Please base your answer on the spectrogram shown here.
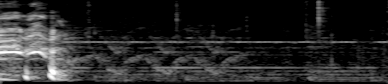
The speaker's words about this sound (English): Did they dub the siren? Something doesn't like a real noise.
